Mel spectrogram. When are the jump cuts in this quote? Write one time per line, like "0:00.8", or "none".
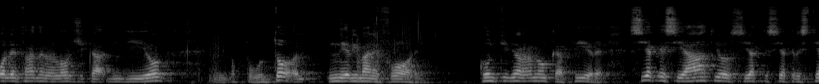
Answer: none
